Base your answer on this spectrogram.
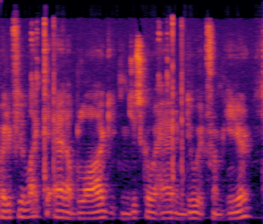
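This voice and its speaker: A man at a fairly low pitch with ordinary pitch variation and a fairly quick pace. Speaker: photographer and tutorial maker. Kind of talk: tutorial. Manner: fast; casual with many fillers.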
